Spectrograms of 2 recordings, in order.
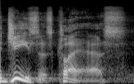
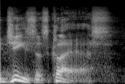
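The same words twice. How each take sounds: First: Slow, drawn-out "Jesus class" with a head shake; slow, knowing "Jesus class"; head-shaking emphasis. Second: Said in the usual way. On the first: Shown as a demonstration. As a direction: savour "Jesus class" like it's top quality. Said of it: "kinda shake your head". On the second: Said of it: "Let me hear y'all say".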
